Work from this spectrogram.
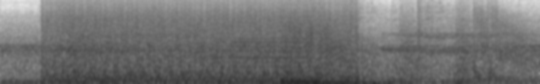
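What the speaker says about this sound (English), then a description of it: "Shotguns only strong when the enemies use them really." Shotgun fire in the Max Payne video game, with dense, continuous gunfire and booming blasts that swell around the middle and then ease, loud and close throughout.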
